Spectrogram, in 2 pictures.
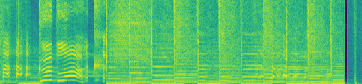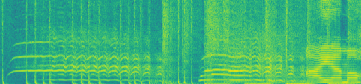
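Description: Several horse whinnies, high and wavering, over bouncy music with a clip-clop beat; a voice sings along in between.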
